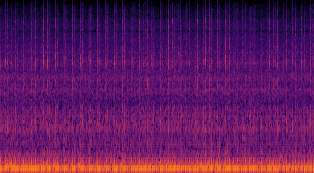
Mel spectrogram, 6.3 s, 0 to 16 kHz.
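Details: 2001 Harley-Davidson Sportster 883 Evo with CV carburetor, idle stop screw just reset during tuning for hesitation and stumbles: strong, even loping V-twin idle with no stumble, miss or knock; healthy normal idle, slightly rich, leaned a little afterward.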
